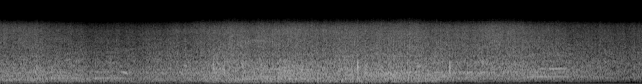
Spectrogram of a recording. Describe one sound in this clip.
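A flooded river rushes and roars steadily.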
